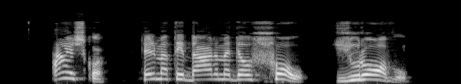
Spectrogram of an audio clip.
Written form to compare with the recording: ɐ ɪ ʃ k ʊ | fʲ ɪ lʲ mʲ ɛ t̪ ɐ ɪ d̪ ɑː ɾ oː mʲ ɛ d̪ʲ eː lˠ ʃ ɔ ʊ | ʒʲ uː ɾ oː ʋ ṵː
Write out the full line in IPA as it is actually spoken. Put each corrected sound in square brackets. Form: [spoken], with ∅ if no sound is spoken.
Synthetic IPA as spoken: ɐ ɪ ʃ k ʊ | fʲ ɪ lʲ mʲ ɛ t̪ ɐ ɪ d̪ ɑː ɾ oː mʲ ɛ d̪ʲ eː lˠ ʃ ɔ ʊ | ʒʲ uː ɾ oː ʋ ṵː

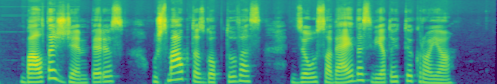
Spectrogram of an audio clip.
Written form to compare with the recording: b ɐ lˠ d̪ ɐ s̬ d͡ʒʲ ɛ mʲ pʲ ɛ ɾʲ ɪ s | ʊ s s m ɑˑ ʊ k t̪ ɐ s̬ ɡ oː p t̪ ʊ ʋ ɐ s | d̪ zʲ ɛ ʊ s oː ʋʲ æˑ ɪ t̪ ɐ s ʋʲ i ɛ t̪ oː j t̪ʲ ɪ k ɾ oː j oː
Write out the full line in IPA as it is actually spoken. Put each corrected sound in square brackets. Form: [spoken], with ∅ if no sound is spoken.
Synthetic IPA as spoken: b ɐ lˠ [t̪] ɐ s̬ d͡ʒʲ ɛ mʲ pʲ ɛ ɾʲ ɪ s | ʊ [ʃ] s m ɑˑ ʊ k t̪ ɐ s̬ ɡ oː p t̪ ʊ ʋ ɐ s | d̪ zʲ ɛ ʊ s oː ʋʲ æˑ ɪ [d̪] ɐ s ʋʲ i ɛ t̪ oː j t̪ʲ ɪ k ɾ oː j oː

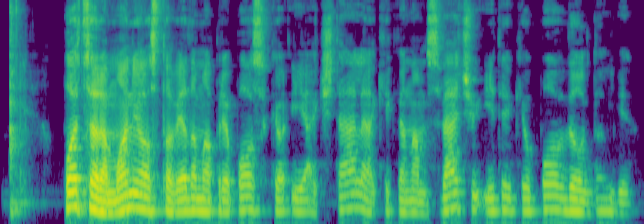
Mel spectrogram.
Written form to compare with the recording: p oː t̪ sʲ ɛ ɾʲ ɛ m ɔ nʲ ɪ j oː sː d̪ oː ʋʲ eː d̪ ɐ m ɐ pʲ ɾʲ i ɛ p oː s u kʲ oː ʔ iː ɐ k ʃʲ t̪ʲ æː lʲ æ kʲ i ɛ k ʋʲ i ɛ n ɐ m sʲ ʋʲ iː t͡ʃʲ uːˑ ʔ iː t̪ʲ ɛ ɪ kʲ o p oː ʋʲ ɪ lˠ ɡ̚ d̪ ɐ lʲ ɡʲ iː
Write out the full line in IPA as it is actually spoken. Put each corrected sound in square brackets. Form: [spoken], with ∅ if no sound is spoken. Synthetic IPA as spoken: p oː t̪ sʲ ɛ ɾʲ ɛ m ɔ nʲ ɪ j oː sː [t̪] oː ʋʲ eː d̪ ɐ m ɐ pʲ ɾʲ i ɛ p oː s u kʲ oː ʔ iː ɐ k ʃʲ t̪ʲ æː lʲ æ kʲ i ɛ k ʋʲ i ɛ n ɐ m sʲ ʋʲ [æː] t͡ʃʲ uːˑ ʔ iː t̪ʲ ɛ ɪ kʲ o p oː ʋʲ ɪ lˠ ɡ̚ d̪ ɐ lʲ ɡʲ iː

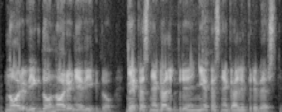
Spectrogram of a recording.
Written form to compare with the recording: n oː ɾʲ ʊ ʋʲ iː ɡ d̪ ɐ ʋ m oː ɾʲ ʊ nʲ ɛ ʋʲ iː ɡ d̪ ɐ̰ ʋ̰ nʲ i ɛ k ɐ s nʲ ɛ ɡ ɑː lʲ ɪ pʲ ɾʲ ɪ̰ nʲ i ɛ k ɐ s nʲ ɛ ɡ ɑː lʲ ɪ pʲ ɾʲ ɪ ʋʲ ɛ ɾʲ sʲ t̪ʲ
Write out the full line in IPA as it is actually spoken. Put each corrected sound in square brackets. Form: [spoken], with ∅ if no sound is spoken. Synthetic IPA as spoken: n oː ɾʲ ʊ ʋʲ iː ɡ d̪ ɐ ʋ [n] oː ɾʲ ʊ nʲ ɛ ʋʲ iː ɡ d̪ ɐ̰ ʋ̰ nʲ i ɛ k ɐ s nʲ ɛ ɡ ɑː lʲ ɪ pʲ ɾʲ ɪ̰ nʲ i ɛ k ɐ s nʲ ɛ ɡ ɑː lʲ ɪ pʲ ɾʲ ɪ ʋʲ ɛ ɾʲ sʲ t̪ʲ

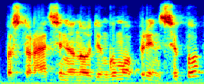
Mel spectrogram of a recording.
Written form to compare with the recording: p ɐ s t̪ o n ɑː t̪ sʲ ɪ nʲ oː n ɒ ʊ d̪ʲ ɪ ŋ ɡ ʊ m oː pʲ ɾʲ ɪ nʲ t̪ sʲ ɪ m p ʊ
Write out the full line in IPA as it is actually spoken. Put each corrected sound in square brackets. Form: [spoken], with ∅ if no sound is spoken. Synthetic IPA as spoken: p ɐ s t̪ o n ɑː t̪ sʲ ɪ nʲ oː n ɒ ʊ d̪ʲ ɪ ŋ ɡ ʊ m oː pʲ ɾʲ ɪ nʲ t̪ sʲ ɪ [∅] p ʊ

